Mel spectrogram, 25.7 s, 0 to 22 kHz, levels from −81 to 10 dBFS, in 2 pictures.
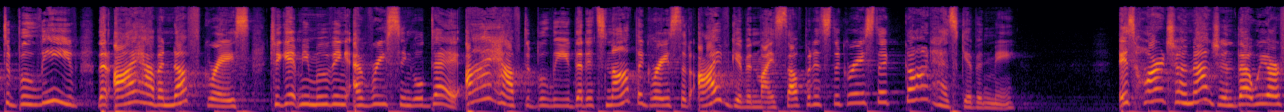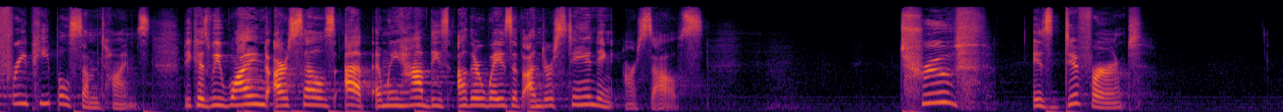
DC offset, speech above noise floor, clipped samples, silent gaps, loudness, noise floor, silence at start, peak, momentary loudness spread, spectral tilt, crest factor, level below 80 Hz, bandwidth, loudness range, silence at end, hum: under 0.1%; 44 dB; under 0.1%; none; -16 LUFS; -62 dBFS; 0 s; -2 dBFS; 11 LU; 0 dB/octave; 18 dB; -52 dBFS; 17 kHz; 8 LU; 1.4 s; none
